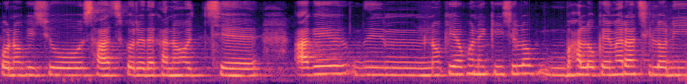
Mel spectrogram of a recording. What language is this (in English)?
Bangla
